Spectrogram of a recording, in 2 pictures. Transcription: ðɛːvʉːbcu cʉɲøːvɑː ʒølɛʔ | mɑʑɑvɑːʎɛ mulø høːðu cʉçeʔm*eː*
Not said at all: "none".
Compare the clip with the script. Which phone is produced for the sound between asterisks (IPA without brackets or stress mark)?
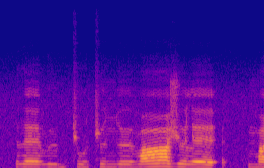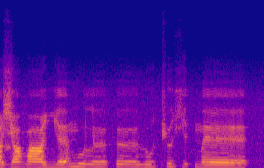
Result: ɛː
